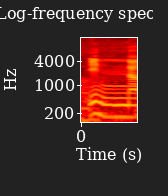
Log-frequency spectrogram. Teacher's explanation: Maknanya nun dengan mim kena ada dengung.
